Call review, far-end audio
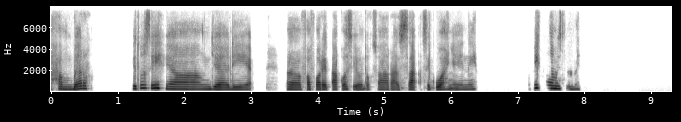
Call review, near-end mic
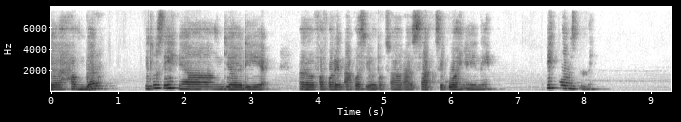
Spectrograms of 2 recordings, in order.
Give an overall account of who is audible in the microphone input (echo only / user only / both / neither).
echo only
